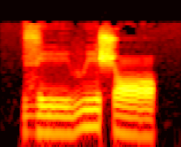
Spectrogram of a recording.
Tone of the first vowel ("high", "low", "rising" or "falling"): low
